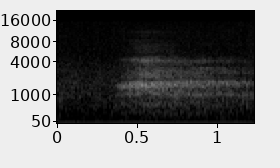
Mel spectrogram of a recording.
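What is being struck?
Nothing is struck.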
